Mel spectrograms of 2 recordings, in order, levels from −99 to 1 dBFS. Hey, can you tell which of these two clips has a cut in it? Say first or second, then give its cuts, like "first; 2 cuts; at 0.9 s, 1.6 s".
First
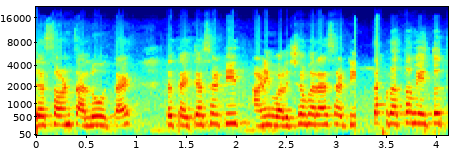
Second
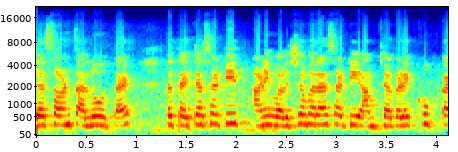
first; 1 cut; at 3.1 s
